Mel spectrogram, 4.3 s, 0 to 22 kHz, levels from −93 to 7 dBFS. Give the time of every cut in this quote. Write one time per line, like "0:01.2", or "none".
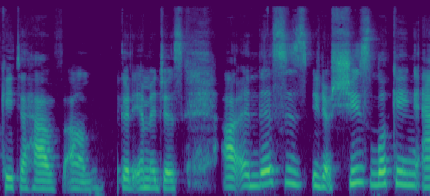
0:01.2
